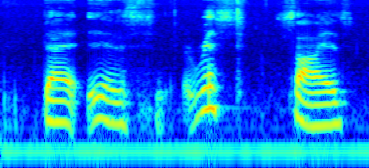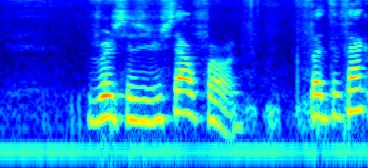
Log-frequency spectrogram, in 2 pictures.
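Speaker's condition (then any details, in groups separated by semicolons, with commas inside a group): Cerebral palsy; reliable voice, uses voice control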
